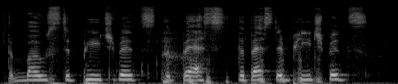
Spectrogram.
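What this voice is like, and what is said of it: Imitates another person's voice. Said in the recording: “I'm not good at a Trump impression”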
